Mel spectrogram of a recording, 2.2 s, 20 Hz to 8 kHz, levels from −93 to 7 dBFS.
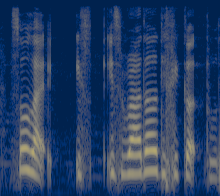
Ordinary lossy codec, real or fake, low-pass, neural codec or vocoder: none; fake; 7.2 kHz; codec, 44.1 kHz, 7.8 kbps, Pupu-Codec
